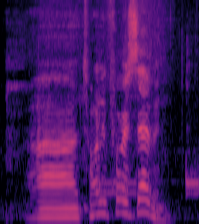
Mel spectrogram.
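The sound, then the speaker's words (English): A voiced, humming sound with shifting pitch fills most of the moment, then a short, clean, steady electronic telephone tone comes in near the end, from an outgoing phone call to a Denny's restaurant. “So we're going to see if this Denny's answers.”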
